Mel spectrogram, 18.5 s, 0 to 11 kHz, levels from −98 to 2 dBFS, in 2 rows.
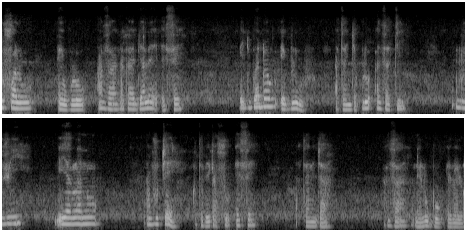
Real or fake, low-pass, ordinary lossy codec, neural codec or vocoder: fake; 9.9 kHz; Opus, 32 kbps; vocoder, 44.1 kHz, 128 mel bands every 512 samples, BigVGAN v2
